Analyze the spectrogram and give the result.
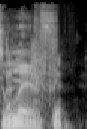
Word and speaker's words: LIV: If you win that event in London on the LIV tour or whatever that is, I don't know, is that like 55? Is that a Roman numeral thing, or if I'm saying that right? – It's LIV. – LIV, okay, so it's this LIV tour.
